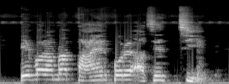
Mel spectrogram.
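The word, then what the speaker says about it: ち: তায়ের পরে সাধারণত আমরা টি বলতাম, ত রসিকার তি বলা উচিত ছিল, কিন্তু এখানে তি হয় নাই, তাহলে বোঝা গেল তায়ের পরে আমরা তি বলবো না, তায়ের পরে বলবো আমরা চি।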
